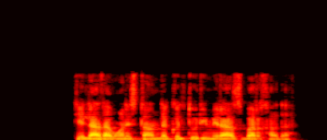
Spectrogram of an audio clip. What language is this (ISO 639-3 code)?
pus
